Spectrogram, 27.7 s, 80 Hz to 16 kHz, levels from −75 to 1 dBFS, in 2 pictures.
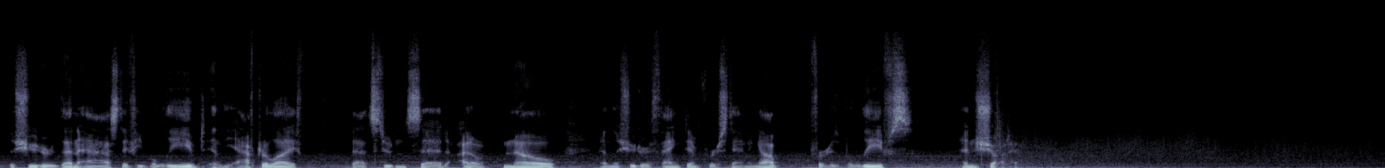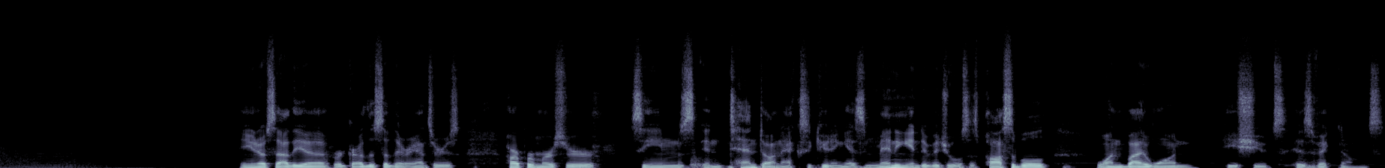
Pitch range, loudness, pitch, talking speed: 105-130 Hz, -24 LUFS, 115 Hz, 120 wpm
